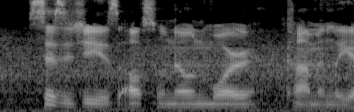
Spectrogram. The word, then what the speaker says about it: syzygy: word all right time's up the word is pronounced syzygy syzygy is also known more commonly as a conjunction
